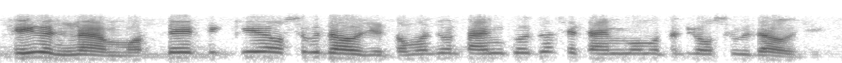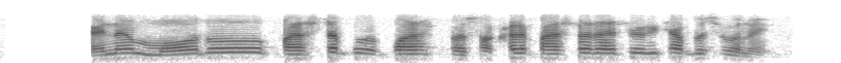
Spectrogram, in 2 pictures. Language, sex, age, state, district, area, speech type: Odia, male, 60+, Odisha, Jajpur, rural, conversation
